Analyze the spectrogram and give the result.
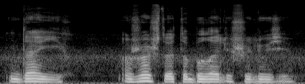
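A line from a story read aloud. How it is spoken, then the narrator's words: Sigh. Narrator (Russian): вздохнул Лис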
